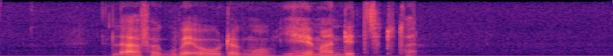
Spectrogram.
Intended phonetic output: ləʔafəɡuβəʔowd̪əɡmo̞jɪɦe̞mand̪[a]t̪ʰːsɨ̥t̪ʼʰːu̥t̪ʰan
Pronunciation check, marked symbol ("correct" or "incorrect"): incorrect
